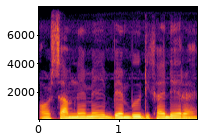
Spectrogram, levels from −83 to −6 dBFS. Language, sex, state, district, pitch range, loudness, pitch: Hindi, male, Arunachal Pradesh, Longding, 120-130 Hz, -12 LUFS, 125 Hz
